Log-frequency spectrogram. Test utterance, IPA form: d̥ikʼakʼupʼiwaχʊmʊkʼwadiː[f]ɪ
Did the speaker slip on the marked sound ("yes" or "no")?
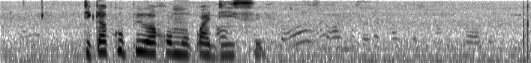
yes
